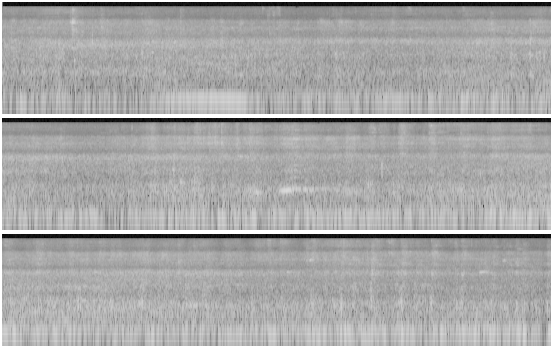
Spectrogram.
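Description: Freight cars of a slow-moving CN mixed freight train, tank cars and covered hoppers, rolling past on steel wheels over the rails in a steady, continuous run.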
